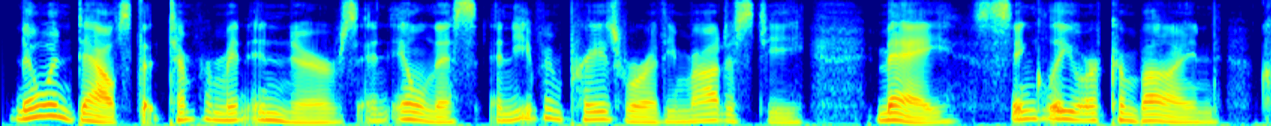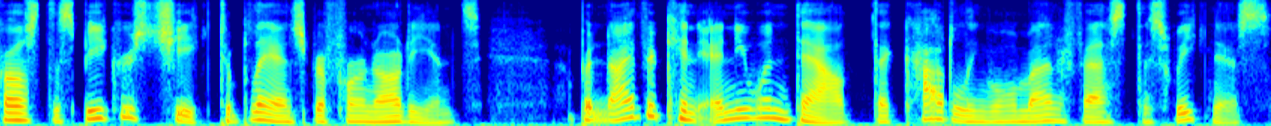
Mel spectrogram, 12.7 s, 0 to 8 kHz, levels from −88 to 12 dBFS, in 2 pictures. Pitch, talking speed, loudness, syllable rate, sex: 145 Hz, 180 wpm, -21 LUFS, 5.9 syllables/s, male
